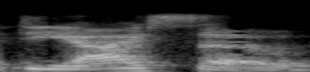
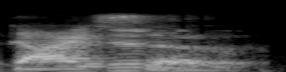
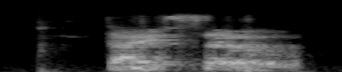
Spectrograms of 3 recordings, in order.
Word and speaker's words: Daiso: even say it Daiso people want to say diiso but Daiso yeah we hear quite a few pronunciations so uh from a brand awareness it's Daiso Daiso well so Daiso is a really unique company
